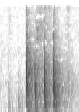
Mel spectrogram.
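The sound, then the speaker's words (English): Four firm, evenly spaced, fairly loud knocks on a door, preceded by two faint soft taps. No one speaks. “They're knocking at the door again. Knocking at the door.”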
